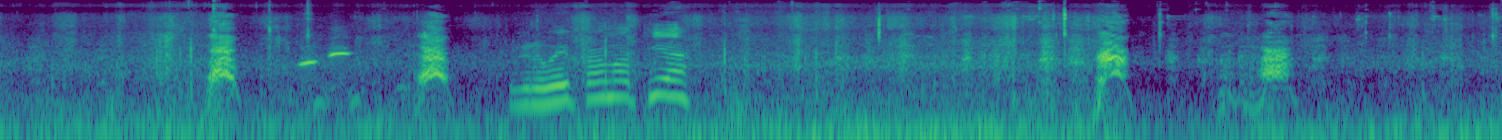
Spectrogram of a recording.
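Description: A dog sniffs and pants close by.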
